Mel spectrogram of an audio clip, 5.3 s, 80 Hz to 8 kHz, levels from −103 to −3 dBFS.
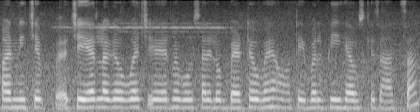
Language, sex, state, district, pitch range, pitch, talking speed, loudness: Hindi, female, Chhattisgarh, Bilaspur, 200-210 Hz, 205 Hz, 265 wpm, -21 LUFS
